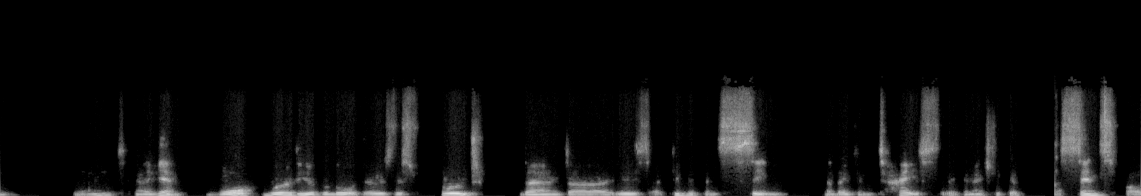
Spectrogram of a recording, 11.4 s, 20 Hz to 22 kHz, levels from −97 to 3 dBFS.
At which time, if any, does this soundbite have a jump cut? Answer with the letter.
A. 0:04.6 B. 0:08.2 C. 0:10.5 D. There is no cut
C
